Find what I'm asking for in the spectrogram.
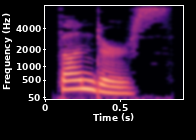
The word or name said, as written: thunders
